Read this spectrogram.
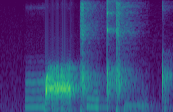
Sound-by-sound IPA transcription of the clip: ŋ͡mɑ̰ǁĩtǁḭt

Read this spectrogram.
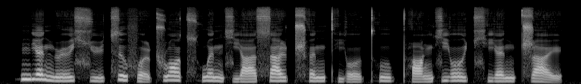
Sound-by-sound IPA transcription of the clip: n̪jɛ˥˩nɻɻ̩˧˥ ɕy˧˥t͡sɹ̩˥˩fɤ̰˨˩ʈ͡ʂwɔ˥˧ t͡sʰwə˥˩nɕjä˧˥sa˥ɪ̯ ʈ͡ʂʰə˥nt̪ʰjo˧˥ʊ̯t̪ʰu˥ pʰɑ˧˥ŋɕjo˥ʊ̯ t͡ɕʰjɛ˥nʈ͡ʂa˥˩ɪ̯

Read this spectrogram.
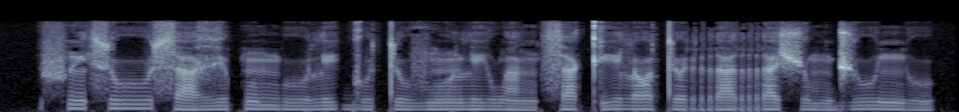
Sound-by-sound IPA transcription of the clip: fĩ˦suː˦sa˨ ɣɪ˦pũ˦muː˨ li˦ɡu˨tu˨ vũ˦li˦wã˨ŋ sa˦kʼi˦ lɔ˦ tʊ˦ra˦ ra˦ʃo˨md͡ʒuː˦ ɲu˨

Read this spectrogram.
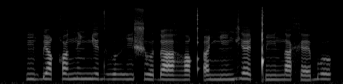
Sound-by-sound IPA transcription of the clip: ĩɓequ nĩɲɪdʱʊ ɦiʃʊ ɗaɦɔ qʼɛɲĩ ɡjɛ ǃĩ naxɛbo

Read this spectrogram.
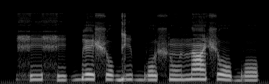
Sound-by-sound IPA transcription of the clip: hi˨hi˨ɡ͡be˧ ʃo˧ɡi˧ bo˧ ʃũ˧ nã˦ʃo˦˨bo˧

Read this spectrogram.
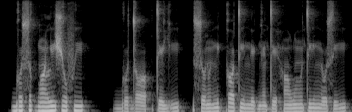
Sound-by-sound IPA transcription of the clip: ɡo˦so˦ɡ͡bɔ̃˦ li˦ʃo˦fi˦ | ɡ͡bo˨dɔ˨ | te˨ji˨˦ | so˧ɾũ˧ni˦ kɔ˧ti˨ ne˨ɡɛ̃˨te˨˦hɔ̃˧ wũ˧ti˧ no˨si˨˦

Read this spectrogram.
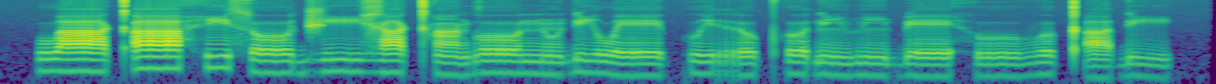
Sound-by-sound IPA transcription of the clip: waː˨kʼaː˦hi˦ soː˨d͡ʒiː˦ɣa˦ kʰã˨ɡoː˦nũ˨ɗi˦ weː˨kʷi˦ rʊ˨ pʰʊ˦ɗĩ˨ βĩ˨ɓeː˨huː˨ βʊ˦kʼa˨ ɗi˦˨

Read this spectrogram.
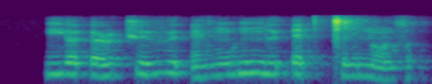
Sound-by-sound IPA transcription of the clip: jø˧ʔø˩˥ɭt͡ʃy˩˥ vy˧ʔẽ˩˥zŋʷɛ˥ɡ ɲy˩˥ʔe˩t ǀi˥nõ˩˥z

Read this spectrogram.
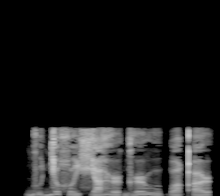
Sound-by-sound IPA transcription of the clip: ɡu˨ɟə˦˨χʷi˨ ça˨˦ɦə˞˨ ɡʱə˞˦βu˨ ɓɔ˨qʼə˞˨

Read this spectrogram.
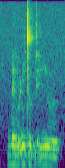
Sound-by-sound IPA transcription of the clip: wɛvə̰ɽũtɵ ɡɛ̰lʲ ŋɵ

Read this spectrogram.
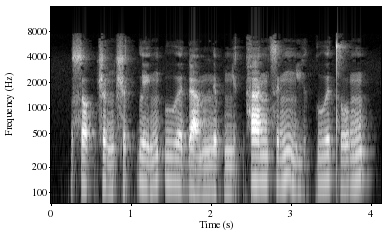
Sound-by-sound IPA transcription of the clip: sɔ˨˩k̚ʂə˨˩˨ŋʂə˨˩k̚le˨˩˦ŋ ʔu˨˩ə̯ ɗa˨˩˨m nɛ˨˩p̚ɲa˨˩k̚haː˧ŋsə˧˥ŋ ɲi˨˩ə̯ku˧˥ə̯t̪ʰo˧˥ŋ

